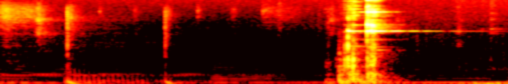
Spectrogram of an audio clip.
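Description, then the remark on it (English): A cup of tea is handed over in Eagle Rock. The teacup clinks lightly against its saucer twice, then a louder, brighter clink rings with a short high tone over a soft low hum. No one speaks. “I thank her for the cup of tea she hands me”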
